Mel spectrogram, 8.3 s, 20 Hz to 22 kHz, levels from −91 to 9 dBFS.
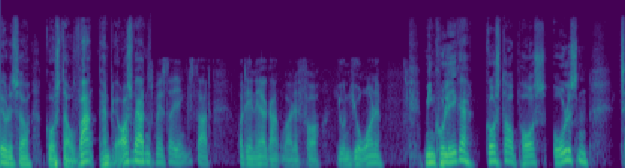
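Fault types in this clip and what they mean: Input switched to a poorer device: from 2.0 to 5.46 s, likely a change to another microphone or a headset's call profile. Nothing above 6 kHz passes, level drops about 10 dB, new noise sits roughly 35 dB down, and a 20 ms gap marks the switch.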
